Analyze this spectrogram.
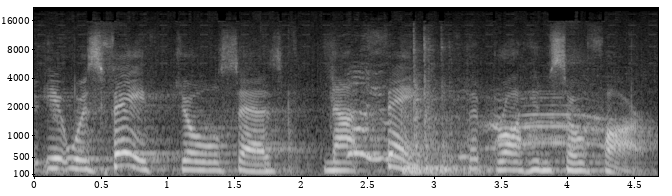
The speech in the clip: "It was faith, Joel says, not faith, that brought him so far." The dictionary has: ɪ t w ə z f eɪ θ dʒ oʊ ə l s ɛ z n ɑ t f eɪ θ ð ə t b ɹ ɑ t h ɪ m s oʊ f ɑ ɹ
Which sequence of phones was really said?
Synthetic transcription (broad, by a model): ɪ t w ə z f eɪ θ dʒ oʊ ə l s ɛ z n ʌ t f eɪ θ ð ə t b ɹ ɑ t h ɪ m s oʊ f ɑ ɹ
